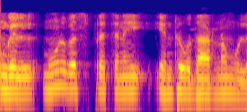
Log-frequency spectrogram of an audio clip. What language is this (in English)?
Tamil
